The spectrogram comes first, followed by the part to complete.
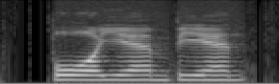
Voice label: bian, Chinese Phonetics

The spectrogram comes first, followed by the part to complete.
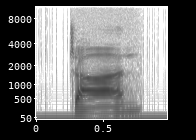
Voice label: "zhan2", Chinese

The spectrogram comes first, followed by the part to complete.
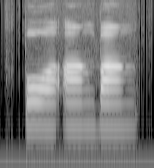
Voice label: bang, Chinese Phonetics

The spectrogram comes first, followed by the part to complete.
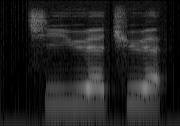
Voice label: "que", Chinese phonetics

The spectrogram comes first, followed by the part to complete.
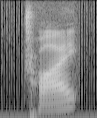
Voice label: "chuai2", chinese

